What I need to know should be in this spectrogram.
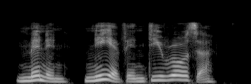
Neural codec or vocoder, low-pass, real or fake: codec, 16 kHz, 4.8 kbps, FACodec; 7.2 kHz; fake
